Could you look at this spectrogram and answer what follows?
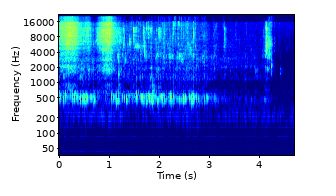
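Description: Warmed milk and water pour into a bowl already holding salt and oil, a close, steady gurgling trickle that runs for about three seconds, then thins into scattered drips and a brief splash.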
